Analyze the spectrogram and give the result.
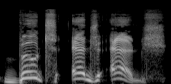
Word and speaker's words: Buttigieg: Pete Buttigieg, Buttigieg is how he says you ought to pronounce his name.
